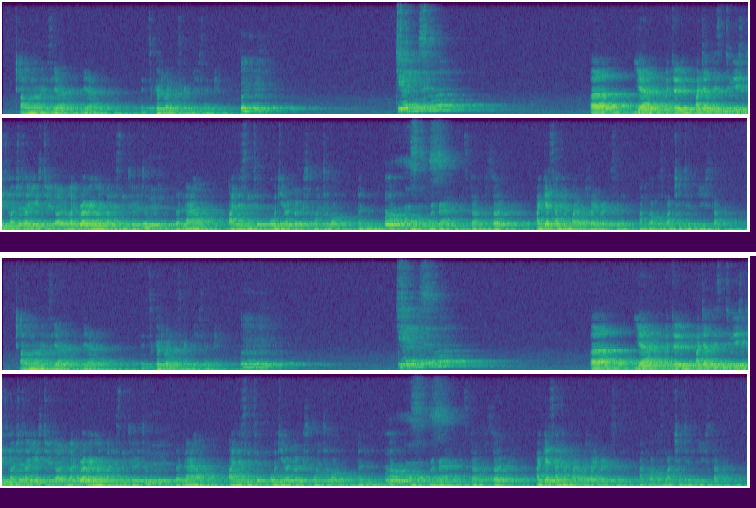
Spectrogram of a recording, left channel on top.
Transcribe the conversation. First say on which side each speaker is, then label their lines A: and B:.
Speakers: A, on the left; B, on the left.
A: oh, nice. Yeah. Yeah. It's good when there's good music.
B: hmm Do you like music a lot?
A: Uh, yeah, I do. I don't listen to music as much as I used to, though. Like growing up, I listened to it
B: hmm
A: a lot, but now I listen to audiobooks quite a lot and,
B: Oh,
A: and
B: that's
A: music
B: nice.
A: programs and stuff. So I guess I have my old favorites and I'm not as much into new stuff.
